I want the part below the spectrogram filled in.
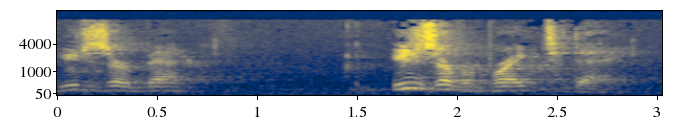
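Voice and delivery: soft, low, hushed, close half-whisper. Describing temptation in a sermon: Satan's voice half-whispering. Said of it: "He's whispering in your ear".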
